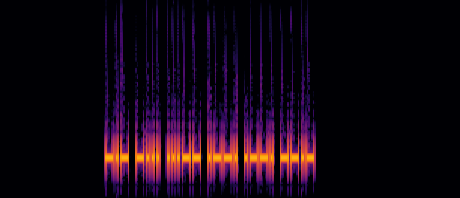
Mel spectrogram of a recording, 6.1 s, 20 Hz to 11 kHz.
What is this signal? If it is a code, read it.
Morse code, heard as a keyed tone, about 35 wpm, 700 Hz. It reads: KB3PPQ
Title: USA Call Signs - 6 Characters - 35wpm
